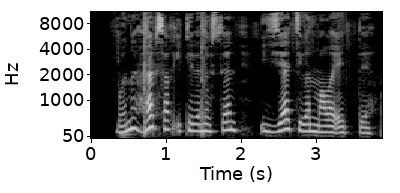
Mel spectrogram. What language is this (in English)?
Bashkir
